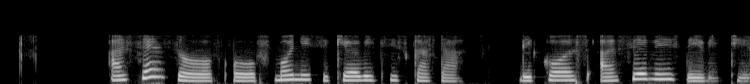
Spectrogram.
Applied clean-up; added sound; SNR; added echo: neural separator model SepFormer WHAMR!.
